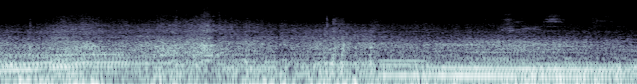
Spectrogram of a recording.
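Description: A Mercedes-AMG car runs with a loud, aggressive exhaust, its deep rumble and throaty roar close and continuous, swelling slightly toward the end, with people talking nearby.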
